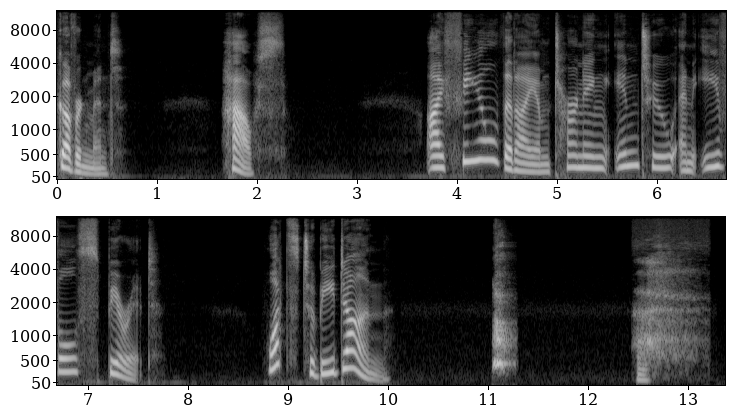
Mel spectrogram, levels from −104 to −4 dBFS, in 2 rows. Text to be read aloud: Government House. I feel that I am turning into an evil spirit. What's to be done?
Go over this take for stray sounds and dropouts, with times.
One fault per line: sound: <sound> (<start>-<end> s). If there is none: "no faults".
sound: bark (11.0-11.3 s)
sound: sigh (12.4-13.2 s)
